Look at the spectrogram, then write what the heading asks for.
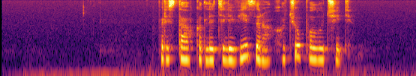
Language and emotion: Russian, neutral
